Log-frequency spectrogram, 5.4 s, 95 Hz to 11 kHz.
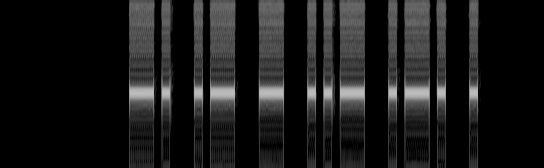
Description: Morse code, heard as a keyed tone, about 15 wpm, 800 Hz. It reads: NATURE
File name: Alphabetical / Alphabetical mp3s / Ns @13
